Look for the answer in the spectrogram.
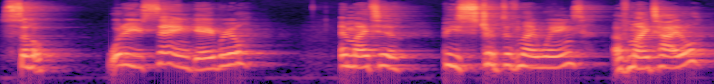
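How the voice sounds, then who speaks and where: A woman acting a haughty, mellow-toned fallen angel. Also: on the high side, takes it slowly. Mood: indignant. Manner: haughty, theatrical, disdainful. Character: haughty fallen female angel, indignant, snobbish tsundere. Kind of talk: dramatic audio roleplay acting.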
